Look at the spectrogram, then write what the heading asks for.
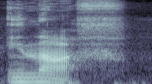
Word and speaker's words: enough: Mas e quando o GH tem som de f, como é enough ou rough?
